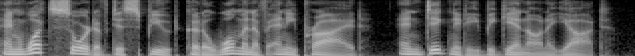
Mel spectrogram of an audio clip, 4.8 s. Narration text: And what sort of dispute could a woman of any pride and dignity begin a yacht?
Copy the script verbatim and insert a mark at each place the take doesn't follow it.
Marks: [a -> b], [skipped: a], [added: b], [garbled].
And what sort of dispute could a woman of any pride and dignity begin [added: on] a yacht?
